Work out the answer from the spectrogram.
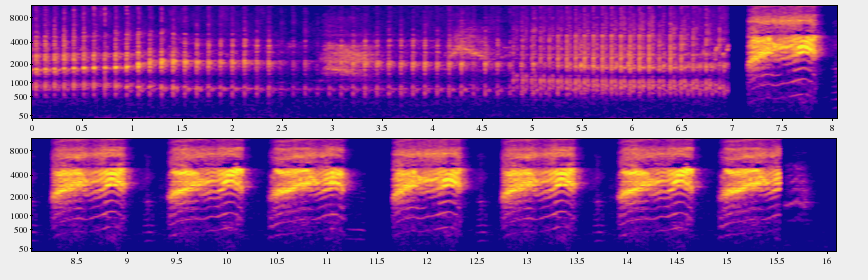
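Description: Animal calls: for about seven seconds a steady, rapidly pulsing pitched call, then an abrupt switch to a series of short, loud repeated calls about one a second.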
